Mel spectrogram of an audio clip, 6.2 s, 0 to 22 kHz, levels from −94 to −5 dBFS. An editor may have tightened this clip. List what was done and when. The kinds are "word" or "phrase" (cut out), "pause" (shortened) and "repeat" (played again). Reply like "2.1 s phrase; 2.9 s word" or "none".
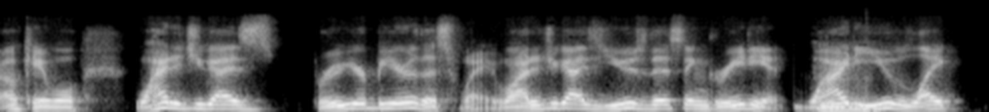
5.0 s pause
